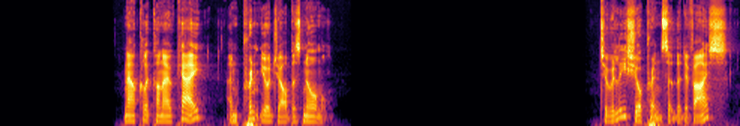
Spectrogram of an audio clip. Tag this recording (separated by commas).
Speech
